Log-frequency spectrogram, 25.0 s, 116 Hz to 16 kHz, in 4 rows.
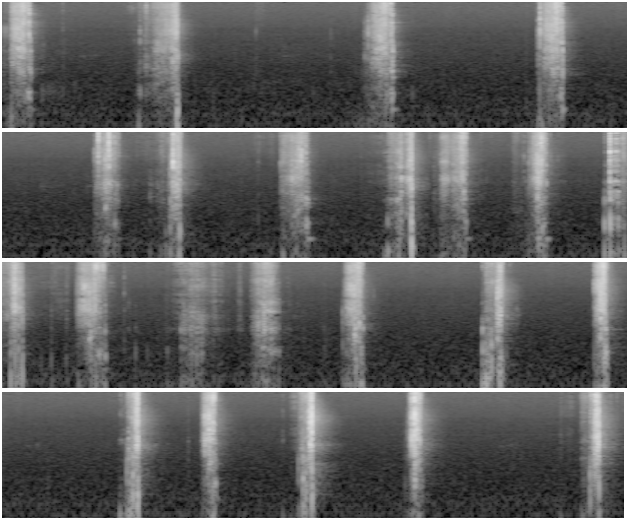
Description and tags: Unsheathing and sheathing a knife.
Recorded with Zoom H2. Edited with Audacity.
sheathing, attack, danger, drawing, metal, en-garde, strap, draw, duel, knife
